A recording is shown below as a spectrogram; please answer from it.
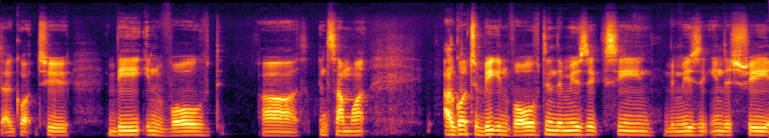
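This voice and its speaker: A man's voice: on the low side, dark tone, clear, resonant tone. A young man with a Zimbabwean accent telling his own story casually, in a reflective, conversational way, as a vlogger. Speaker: vlogger, online entrepreneur. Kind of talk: casual personal storytelling to camera.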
